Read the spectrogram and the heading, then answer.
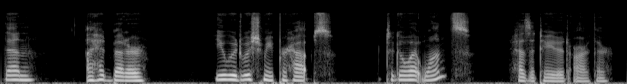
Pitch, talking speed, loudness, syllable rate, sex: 195 Hz, 115 wpm, -19 LUFS, 5.1 syllables/s, female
